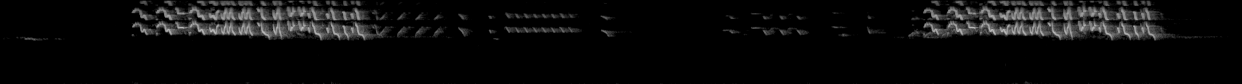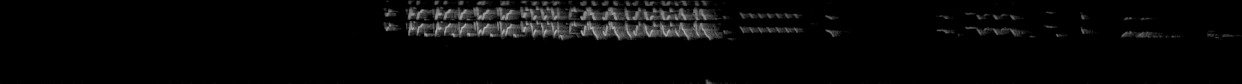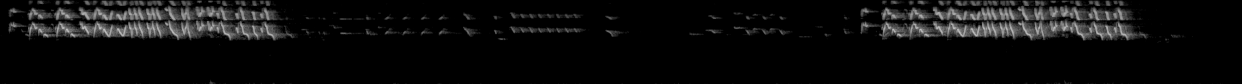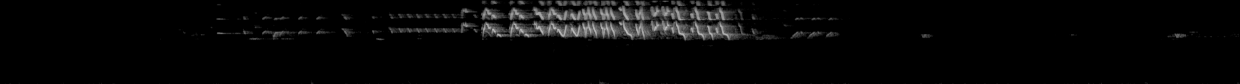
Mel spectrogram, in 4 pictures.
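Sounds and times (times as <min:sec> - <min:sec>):
greenish warbler Phylloscopus trochiloides singing: 0:01.3 - 0:05.8, 0:07.3 - 0:11.7, 0:16.3 - 0:20.5, 0:24.6 - 0:28.7, 0:32.0 - 0:36.6, 0:39.4 - 0:45.6.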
